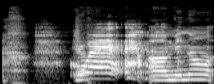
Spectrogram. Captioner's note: laughs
